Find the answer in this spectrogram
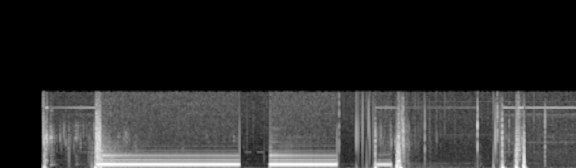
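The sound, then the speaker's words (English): A sharp click, then a loud, steady harmonic tone in two bursts with a short gap, followed by several sharp clicks and knocks: a payphone taking a dime and a call being dialed to a vacant number level in Gettysburg. “First, let's pick up the phone, put in a dime, and call a vacant level in Gettysburg itself.”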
